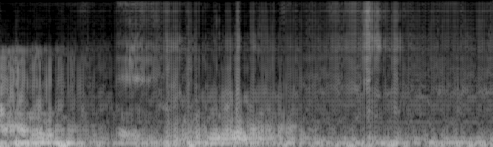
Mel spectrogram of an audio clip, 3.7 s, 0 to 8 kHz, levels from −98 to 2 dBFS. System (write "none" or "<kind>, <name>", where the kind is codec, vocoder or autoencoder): vocoder, BigVGAN v2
